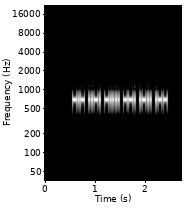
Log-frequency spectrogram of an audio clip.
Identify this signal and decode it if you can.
Morse code, heard as a keyed tone, about 46 wpm, 700 Hz. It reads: KF6GLW
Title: USA Call Signs - 6 Characters - 45wpm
